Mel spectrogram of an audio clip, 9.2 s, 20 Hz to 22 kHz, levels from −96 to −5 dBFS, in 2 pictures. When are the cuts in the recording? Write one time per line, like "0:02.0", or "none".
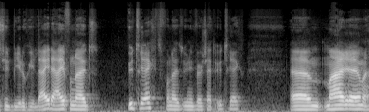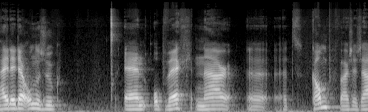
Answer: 0:03.5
